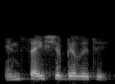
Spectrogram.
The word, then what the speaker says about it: insatiability: That's how you pronounce it. S-A-T is shay, insatiability.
